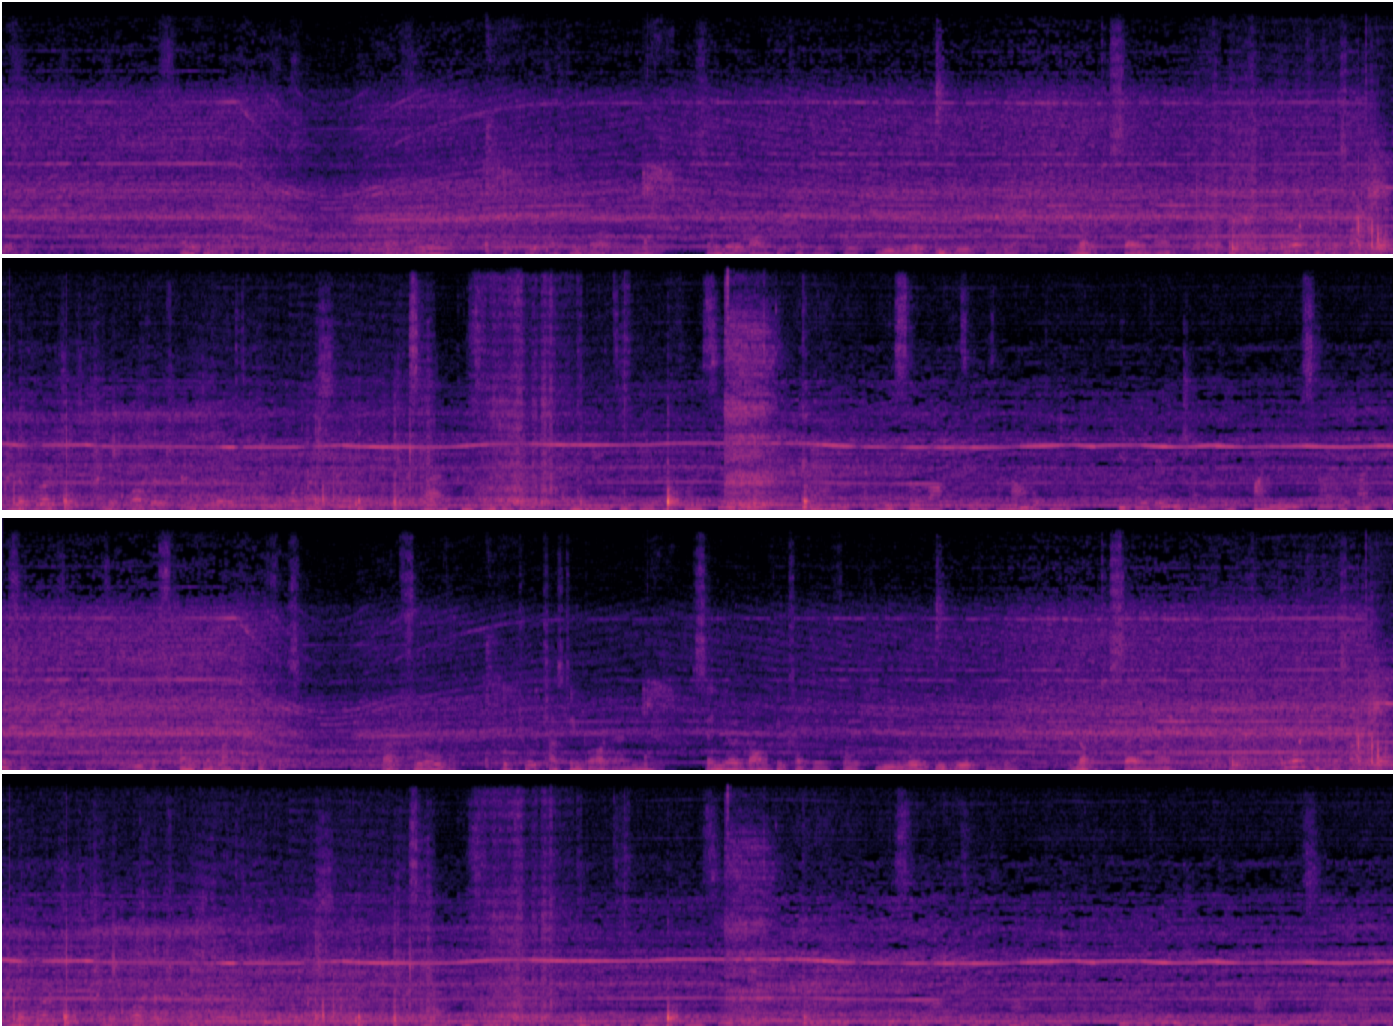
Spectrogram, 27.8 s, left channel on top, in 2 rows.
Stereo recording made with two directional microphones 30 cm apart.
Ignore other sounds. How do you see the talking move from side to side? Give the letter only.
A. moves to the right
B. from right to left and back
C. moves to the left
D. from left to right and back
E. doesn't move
C.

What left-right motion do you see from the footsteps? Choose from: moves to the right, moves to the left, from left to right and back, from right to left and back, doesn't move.
from left to right and back.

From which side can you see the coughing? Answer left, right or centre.
left.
